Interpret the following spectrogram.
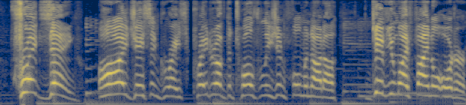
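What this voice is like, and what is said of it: Shouted drill sergeant voice. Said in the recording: “shouted in his best drill sergeant voice”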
